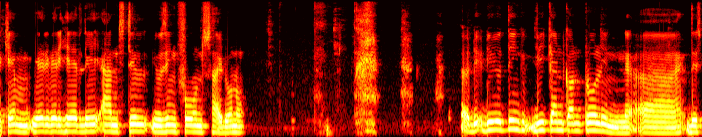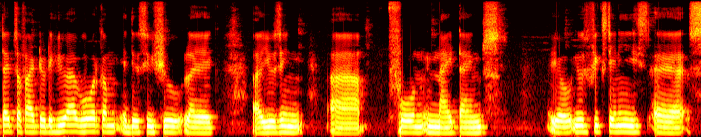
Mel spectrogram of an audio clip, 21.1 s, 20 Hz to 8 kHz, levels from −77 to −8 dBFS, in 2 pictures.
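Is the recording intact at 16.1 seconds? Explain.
No. Gain pumping is present at 16.1 s, as it is throughout the clip. The level swings by around 20 dB. The likely cause is gain set far too high for the microphone, with a fast limiter or compressor pulling it down on every loud sound. That squashes the speech into a narrow, pumping range. The call processing leaves nothing above 8 kHz, which is normal.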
